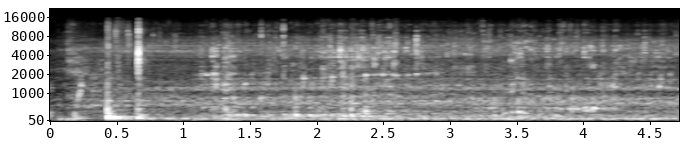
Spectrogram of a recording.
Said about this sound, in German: Jetzt werden wir den Wasserhahn aufdrehen und schauen, ja. ob die Sache fließt.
